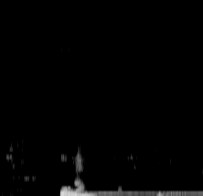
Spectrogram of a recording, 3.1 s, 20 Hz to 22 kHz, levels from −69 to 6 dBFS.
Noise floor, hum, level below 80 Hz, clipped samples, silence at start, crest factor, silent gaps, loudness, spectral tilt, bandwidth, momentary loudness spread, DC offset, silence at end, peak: -59 dBFS; none; -50 dBFS; under 0.1%; 0.9 s; 18 dB; none; -16 LUFS; -11.5 dB/octave; 4.9 kHz; 25 LU; under 0.1%; 0.6 s; -2 dBFS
